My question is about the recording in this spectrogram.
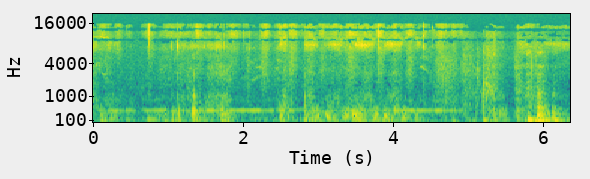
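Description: French Bulldog making irregular short grunts and snuffles while its lips and jowls are rubbed, with a louder one near the end.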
